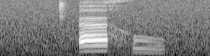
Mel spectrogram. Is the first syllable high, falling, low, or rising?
high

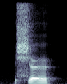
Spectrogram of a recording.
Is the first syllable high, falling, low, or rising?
low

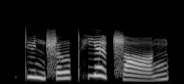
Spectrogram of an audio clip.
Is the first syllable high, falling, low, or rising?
falling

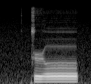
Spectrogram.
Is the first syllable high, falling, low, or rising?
high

